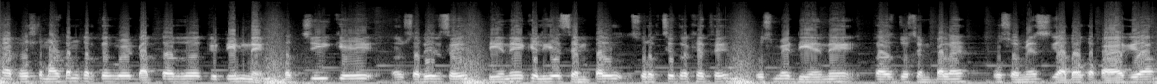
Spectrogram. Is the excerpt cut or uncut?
cut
